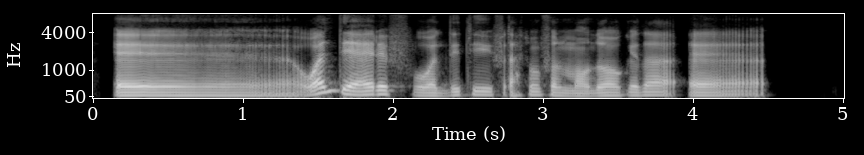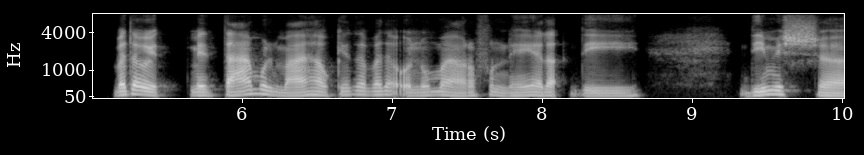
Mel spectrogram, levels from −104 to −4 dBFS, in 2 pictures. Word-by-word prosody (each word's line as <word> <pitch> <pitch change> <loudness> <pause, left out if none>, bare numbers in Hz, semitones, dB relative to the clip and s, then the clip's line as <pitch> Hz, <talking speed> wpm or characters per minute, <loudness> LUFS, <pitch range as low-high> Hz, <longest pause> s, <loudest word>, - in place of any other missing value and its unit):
آآ 100 -1 +2
والدي - - +4
عِرف 135 0 +2
ووالدتي، 110 +6 -3
فاتحتهم 115 -1 -6
في - - -14
الموضوع 95 0 -1
وكده، 110 +2 -3
آآ، 100 +1 -2 0.7
بدأوا - - +5
يت - - -4
من 110 0 +3
التعامل 115 +7 +2
معاها 100 +3 +2
وكده، 120 +4 -3
بدأوا 125 +1 -2
إن 100 - -4
هُم 115 +2 -2
يعرفوا 105 +2 -2
إن 95 - -7
هي 105 +2 0
لأ 105 0 0
دي 90 +2 -5 0.7
دي 115 +3 +1
مش 135 -6 +1
105 Hz, 150 wpm, -26 LUFS, 100-115 Hz, 0.7 s, بدأوا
